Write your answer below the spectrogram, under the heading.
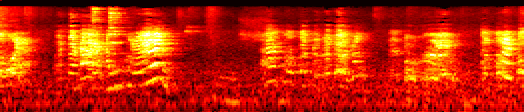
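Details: A pet Moluccan cockatoo (Cacatua moluccensis) talks, mimicking speech in raspy, speech-like bursts of a second or so, with squeaky rising notes between phrases.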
